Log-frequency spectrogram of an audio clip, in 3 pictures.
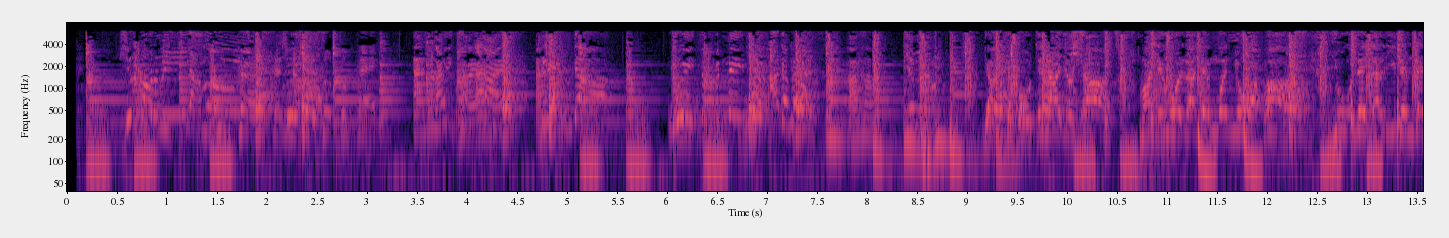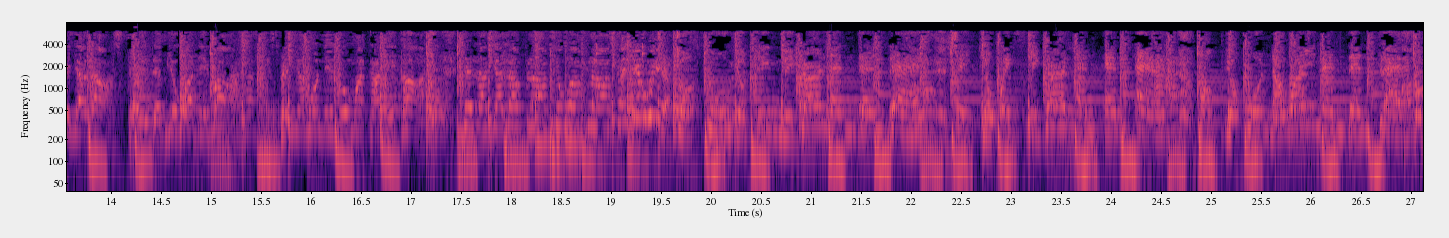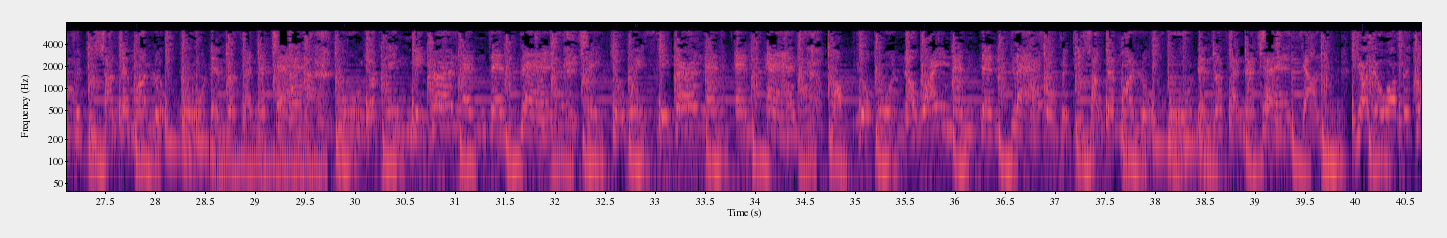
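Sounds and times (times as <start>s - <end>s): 
reggae riddim: 0.1s - 40.6s.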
